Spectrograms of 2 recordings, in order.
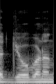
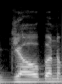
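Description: First: ਜੋਬਨ with a plain "o" vowel; wrong pronunciation. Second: ਜੌਬਨ with an open "au" vowel; correct pronunciation. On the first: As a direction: say ਜੋਬਨ as jobən, the mistaken way. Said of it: "ਨਹੀਂ ਬੋਲਣਾ". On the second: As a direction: say ਜੌਬਨ as jaubən, not jobən. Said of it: "ਜੋਬਨ ਨਹੀਂ ਬੋਲਣਾ". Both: Shown as a demonstration.

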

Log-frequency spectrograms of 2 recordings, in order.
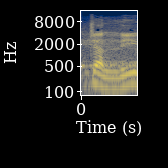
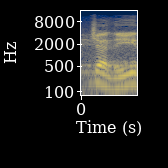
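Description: First: ਝੱਲੀ with the l held long and doubled; a firm ਝੱਲੀ with a clearly held double l. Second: ਝਲੀ with a short, single l and no doubling; a light ਝਲੀ where the l is not doubled; wrong single l. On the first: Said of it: "ਇੱਥੇ ਝੱਲੀ ਬੋਲਣਾ ਹੈ". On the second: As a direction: say ਝਲੀ lightly, with no held consonant. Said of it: "ਇੱਥੇ ਝਲੀ ਨਹੀਂ ਬੋਲਣਾ". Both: Shown as a demonstration.

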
